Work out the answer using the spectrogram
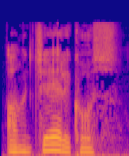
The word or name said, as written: angelicus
